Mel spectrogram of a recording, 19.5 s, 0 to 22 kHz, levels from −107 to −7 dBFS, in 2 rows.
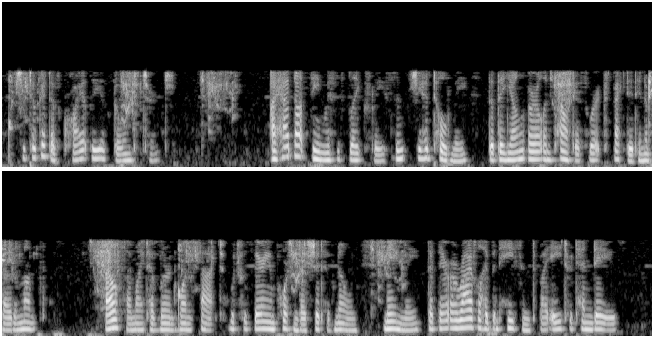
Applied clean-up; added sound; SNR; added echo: classical method Wiener filter.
